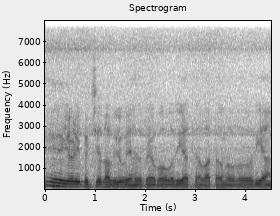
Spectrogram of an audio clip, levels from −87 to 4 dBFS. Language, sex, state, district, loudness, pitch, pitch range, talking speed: Punjabi, male, Punjab, Kapurthala, -16 LUFS, 105 Hz, 100-115 Hz, 210 wpm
